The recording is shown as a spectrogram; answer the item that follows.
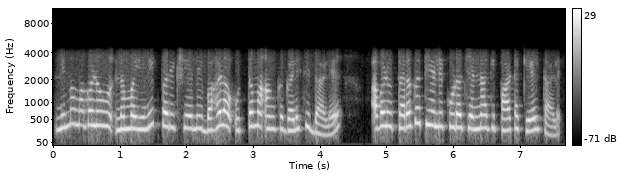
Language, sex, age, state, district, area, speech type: Kannada, female, 18-30, Karnataka, Shimoga, rural, conversation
